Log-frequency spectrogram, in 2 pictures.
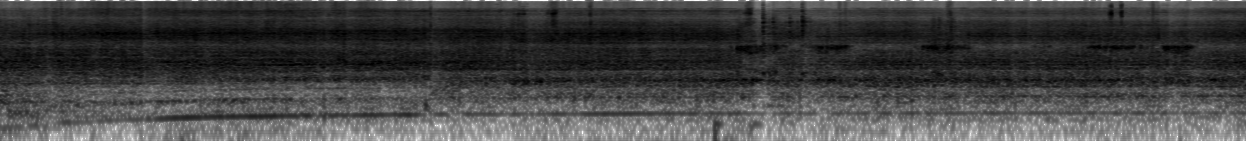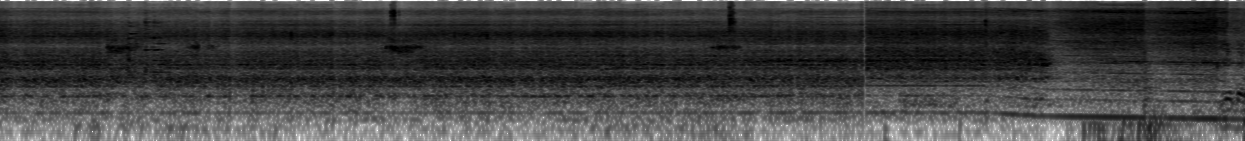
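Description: A heavy blender whirs loudly and steadily as it blends mango smoothie with chilled milk, a continuous close motor drone running almost the whole time before cutting off near the end.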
